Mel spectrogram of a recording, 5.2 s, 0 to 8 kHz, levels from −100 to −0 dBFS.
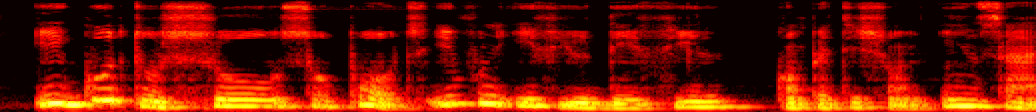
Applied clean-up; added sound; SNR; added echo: none; none; none; reverberation time 0.3 s.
